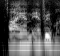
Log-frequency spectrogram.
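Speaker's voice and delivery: ordinary delivery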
